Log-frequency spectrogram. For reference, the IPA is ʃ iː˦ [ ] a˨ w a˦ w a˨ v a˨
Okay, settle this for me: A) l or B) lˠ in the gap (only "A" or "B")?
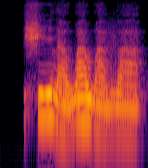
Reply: A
